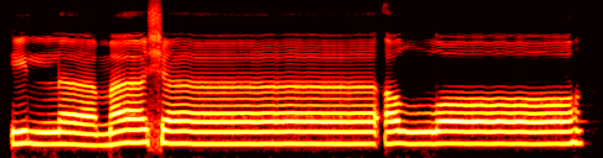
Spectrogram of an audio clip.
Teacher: شاء کے اوپر مد متصل ہے، اس مد کو 3 الف کے برابر کھینچ کر پڑھیں گے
